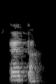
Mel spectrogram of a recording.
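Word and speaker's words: это: जैसे आप लोग यहाँ पे देख भी सकते हो कैसे लिखा जाता है इसको, एता, ए त ओ, एता। लेकिन इसको रीड हम लोग एता करेंगे, जैसे ई टी ए है।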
